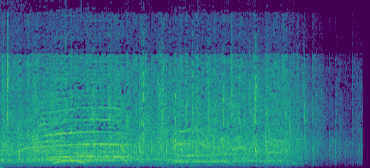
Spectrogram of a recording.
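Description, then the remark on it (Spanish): A crowd applauds steadily for about four seconds, clapping dense and sustained with a few cheers and whistles mixed in, then fading out quickly at the end. “Eh, bueno, y con este, este, aplauso me olvidé lo que iba a decir.”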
